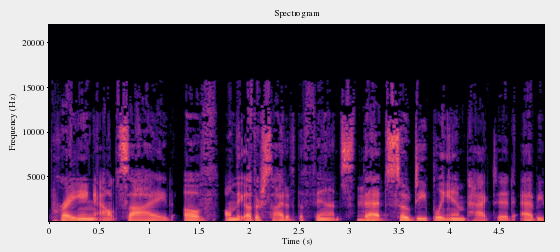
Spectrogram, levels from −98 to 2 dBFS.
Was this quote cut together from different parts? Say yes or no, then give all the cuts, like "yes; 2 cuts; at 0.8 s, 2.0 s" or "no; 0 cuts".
no; 0 cuts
